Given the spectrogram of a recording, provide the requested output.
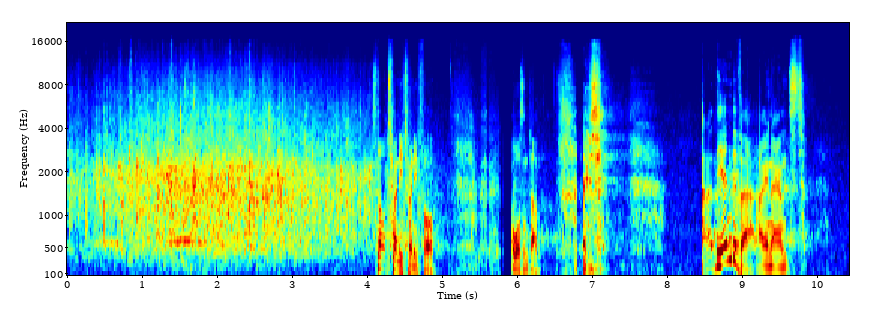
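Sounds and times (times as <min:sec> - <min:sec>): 
crowd applauding: 0:00.0 - 0:04.7
speech: 0:04.1 - 0:05.2, 0:05.9 - 0:07.3, 0:08.5 - 0:09.9.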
